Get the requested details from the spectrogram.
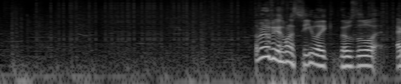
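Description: Small guns fire in quick bursts with whooshing shots.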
